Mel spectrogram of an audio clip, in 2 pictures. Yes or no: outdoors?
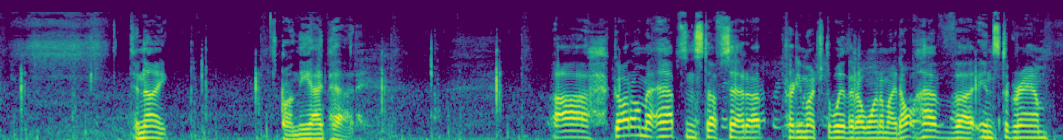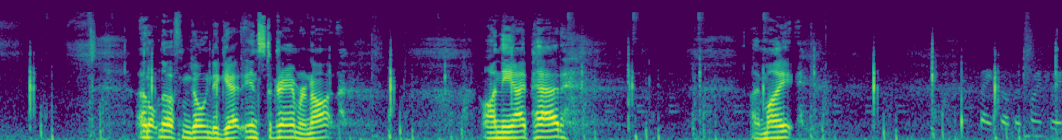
yes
